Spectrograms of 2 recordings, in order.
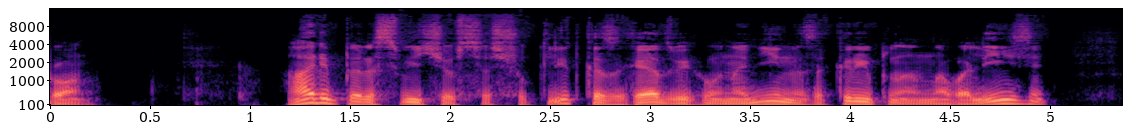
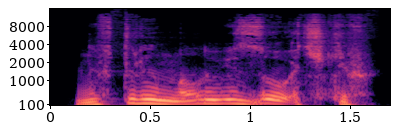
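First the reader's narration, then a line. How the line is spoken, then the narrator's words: Pained groan, clutching ribs. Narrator (Ukrainian): простогнав, підводячись вхопився за ребра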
